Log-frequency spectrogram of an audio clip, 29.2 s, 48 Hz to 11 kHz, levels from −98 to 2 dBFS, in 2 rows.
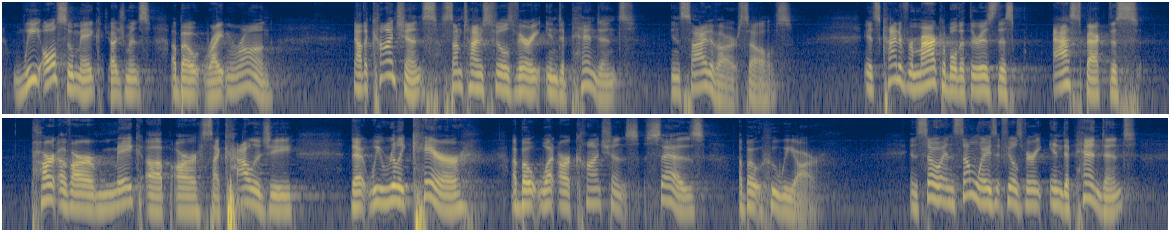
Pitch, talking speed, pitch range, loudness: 140 Hz, 115 wpm, 125-170 Hz, -26 LUFS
